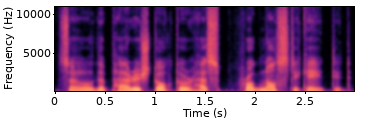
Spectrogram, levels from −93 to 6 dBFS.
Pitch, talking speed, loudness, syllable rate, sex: 125 Hz, 120 wpm, -17 LUFS, 4.4 syllables/s, male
